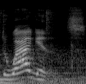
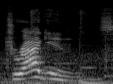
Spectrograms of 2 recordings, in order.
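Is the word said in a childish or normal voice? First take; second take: childish; normal. First: It is said in a weird childish voice. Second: It is said in a plain normal voice.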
